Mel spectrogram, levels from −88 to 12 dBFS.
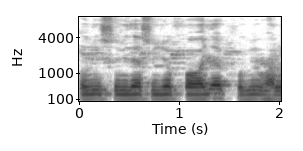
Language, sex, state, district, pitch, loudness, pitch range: Bengali, male, West Bengal, Kolkata, 115 Hz, -16 LUFS, 110-115 Hz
